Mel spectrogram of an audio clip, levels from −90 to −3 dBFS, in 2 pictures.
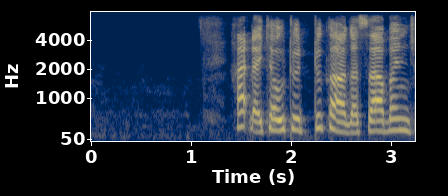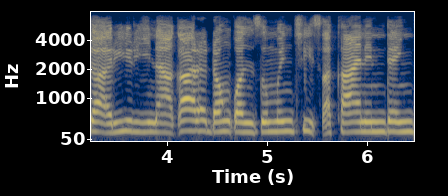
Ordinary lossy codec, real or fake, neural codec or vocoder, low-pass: none; fake; vocoder, 44.1 kHz, 128 mel bands, Pupu-Vocoder; 7.2 kHz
